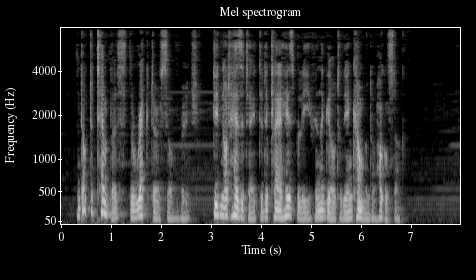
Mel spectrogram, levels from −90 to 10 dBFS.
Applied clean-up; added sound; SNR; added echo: classical method WPE with log-MMSE.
